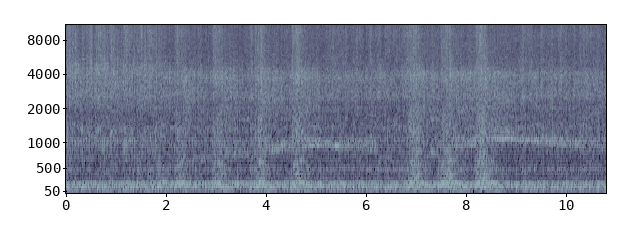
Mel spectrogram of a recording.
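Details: Turbo Chevy Nova V8 first start and revs after sitting since about 2019, rebuilt with opened-up oil clearances, an added accumulator and finished exhaust: deep lumpy burble, quick throttle blips rising and settling cleanly, healthy.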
